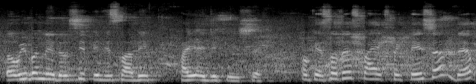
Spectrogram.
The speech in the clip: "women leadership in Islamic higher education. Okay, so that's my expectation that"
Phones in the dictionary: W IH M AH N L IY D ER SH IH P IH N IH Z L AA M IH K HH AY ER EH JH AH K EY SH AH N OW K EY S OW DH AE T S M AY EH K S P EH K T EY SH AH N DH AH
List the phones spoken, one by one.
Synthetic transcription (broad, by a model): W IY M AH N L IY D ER S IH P IH N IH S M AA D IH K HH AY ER EH JH AH K EY SH AH N OW K EY S OW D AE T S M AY EH K S P EH K T EY SH AH N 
